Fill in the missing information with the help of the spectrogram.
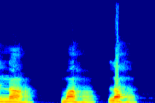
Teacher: ना, ला तथा मा ये अल्प प्राण है, परंतु इनके महाप्राण भी हिंदी में प्रचलित हो गए हैं।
